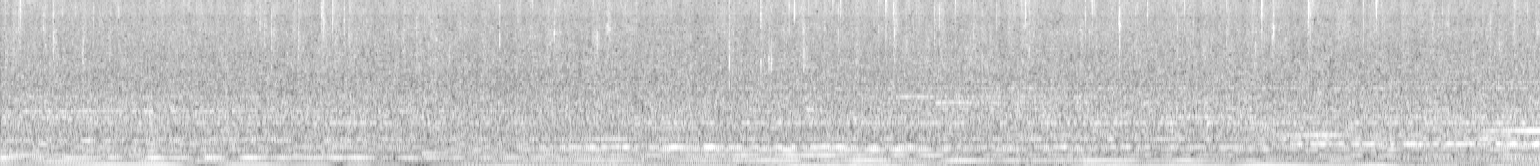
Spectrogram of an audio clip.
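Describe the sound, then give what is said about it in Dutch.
Gentle, steady rain patters on leaves and the thatched roof of a wooden cottage in the mountains, a continuous soft hiss dotted with faint drip ticks, while a low sustained drone hums underneath throughout. “En je hoort het geluid van de regen die zachtjes op de bladeren en het dak van het huisje valt.”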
